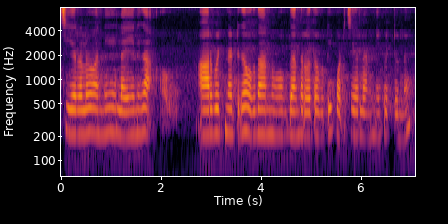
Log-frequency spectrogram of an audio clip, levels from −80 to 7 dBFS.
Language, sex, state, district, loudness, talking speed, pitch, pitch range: Telugu, female, Telangana, Hyderabad, -21 LUFS, 120 wpm, 210 Hz, 200-220 Hz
